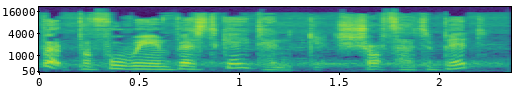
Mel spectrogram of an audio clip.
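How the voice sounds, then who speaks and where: An actor playing a sharp, principled alien adventurer in an audio drama, brisk and inquisitive. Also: male voice, high-pitched, expressive, slight background noise. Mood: thoughtful, brisk. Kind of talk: full-cast audio drama acting.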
